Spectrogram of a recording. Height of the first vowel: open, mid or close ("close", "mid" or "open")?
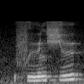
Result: close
